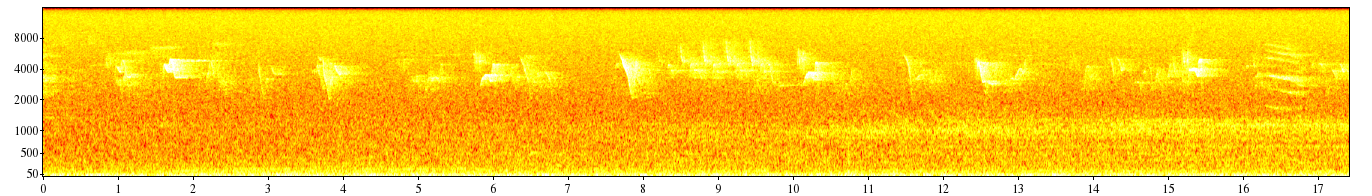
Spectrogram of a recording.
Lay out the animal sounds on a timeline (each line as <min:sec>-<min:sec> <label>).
0:00.0-0:17.4 Blue-headed Vireo (Vireo solitarius)
0:01.0-0:02.9 Black-throated Green Warbler (Setophaga virens)
0:08.0-0:10.0 Ovenbird (Seiurus aurocapilla)
0:16.1-0:16.9 Blue Jay (Cyanocitta cristata)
